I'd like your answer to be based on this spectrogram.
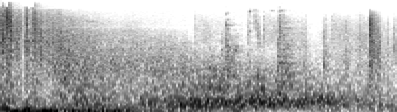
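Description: Naval gunfire from a warship firing high-explosive salvos in World of Warships Legends: a heavy deep boom at the start, then a rumbling decay with scattered distant cracks, and no voices.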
